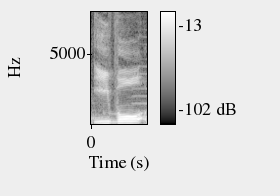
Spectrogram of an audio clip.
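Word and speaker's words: Evol: we got evil but evil it's spelled like e-v-o-l butternut squash lasagna this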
